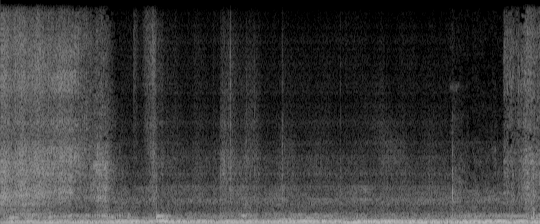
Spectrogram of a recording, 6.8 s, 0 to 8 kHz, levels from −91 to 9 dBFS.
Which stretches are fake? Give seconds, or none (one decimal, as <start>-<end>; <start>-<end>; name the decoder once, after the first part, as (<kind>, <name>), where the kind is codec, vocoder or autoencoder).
0.0-0.9 (autoencoder, DAC-VAE); 1.5-5.6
